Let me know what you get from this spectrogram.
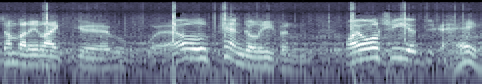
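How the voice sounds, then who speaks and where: High-pitched, pushy scheming pal. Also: male voice, very animated, measured pace. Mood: urgent scheming. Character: bridegroom's nervy, scheming, pushy male pal. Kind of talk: 1940s radio comedy acting. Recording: old radio broadcast with loud engine noise.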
